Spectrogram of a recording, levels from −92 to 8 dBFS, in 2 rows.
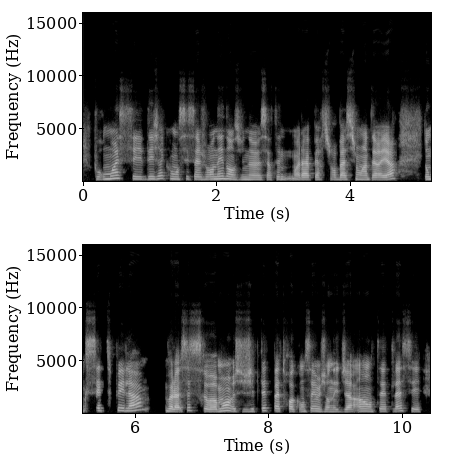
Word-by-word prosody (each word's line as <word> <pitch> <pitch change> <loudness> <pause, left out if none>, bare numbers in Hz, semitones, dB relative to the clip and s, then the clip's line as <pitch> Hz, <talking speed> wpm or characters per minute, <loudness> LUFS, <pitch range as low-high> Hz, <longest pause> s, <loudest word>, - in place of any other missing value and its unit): pour 215 0 -10
moi 265 +5 +2
c'est 230 -5 -4
déjà 230 +5 -3
commencer 225 -3 -5
sa 215 0 0
journée 220 +3 -1
dans 230 -3 +1
une, 200 0 -6
heu, 195 0 0
certaine 200 +2 -6
voilà, 185 0 +2
perturbation 195 0 -1
intérieure. 190 +5 +4 0.4
Donc 220 +1 -2
cette 245 -1 -1
paix 265 -1 +2
là, 250 +7 +4 0.3
voilà 215 -4 +6
ça 275 - -4
ce 270 - -3
serait 220 - -1
vraiment, 215 +6 +4
j'ai 195 -2 -2
j'ai 205 - -1
peut-être 250 +5 -5
pas 225 -1 +5
3 215 -1 -1
conseils 205 +3 -3
mais 215 - 0
j'en 190 -2 -1
ai 180 - -1
déjà 190 +1 +2
1 215 0 +2
en 205 - -5
tête 210 0 -4
là. 215 +3 +2
C'est, 210 -5 -7
215 Hz, 220 wpm, -23 LUFS, 195-230 Hz, 0.4 s, voilà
